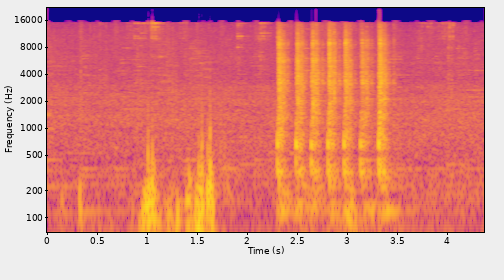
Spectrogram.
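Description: Knocking on a house's front door: a few dull thumps about a second in, then a quick, even run of about eight sharp raps.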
